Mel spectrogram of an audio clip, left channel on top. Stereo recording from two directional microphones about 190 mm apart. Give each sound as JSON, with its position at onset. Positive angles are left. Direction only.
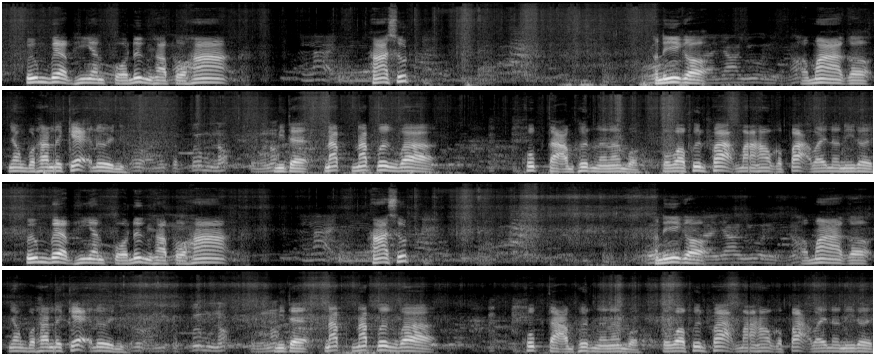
{"t": 0.3, "sound": "speech", "side_deg": 25}
{"t": 3.7, "sound": "speech", "side_deg": 30}
{"t": 6.5, "sound": "speech", "side_deg": 40}
{"t": 8.0, "sound": "speech", "side_deg": 35}
{"t": 11.4, "sound": "speech", "side_deg": 35}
